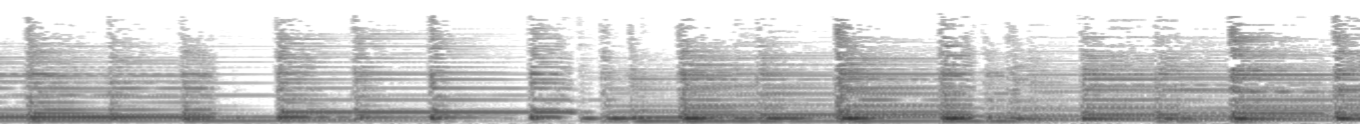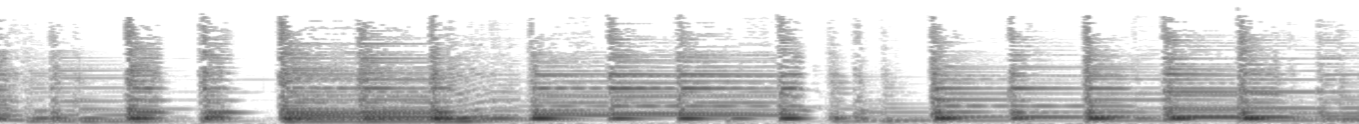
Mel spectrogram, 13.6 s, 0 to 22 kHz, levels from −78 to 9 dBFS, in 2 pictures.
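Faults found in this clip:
Low-bitrate audio saved at a high bitrate, throughout the music. Symptom: dull, swirly top end with smeared transients, and nothing above 16.6 kHz. Spectrogram: a hard flat ceiling at 16.6 kHz for the whole length, with patchy, blocky energy beneath it. Likely component: an MP3 encode at a very low rate, around 32 kbit/s, later re-saved at around 320 kbit/s. The second pass cannot restore the discarded detail, so the first encode's damage remains.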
